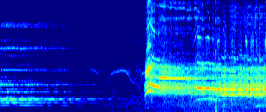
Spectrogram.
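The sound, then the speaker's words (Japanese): A crow's cry rings out loud on a rooftop: a steady tonal call, then a sudden harsh, drawn-out shriek that carries on for over a second, with no talking. “カラスはのんきでいいぜ。”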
